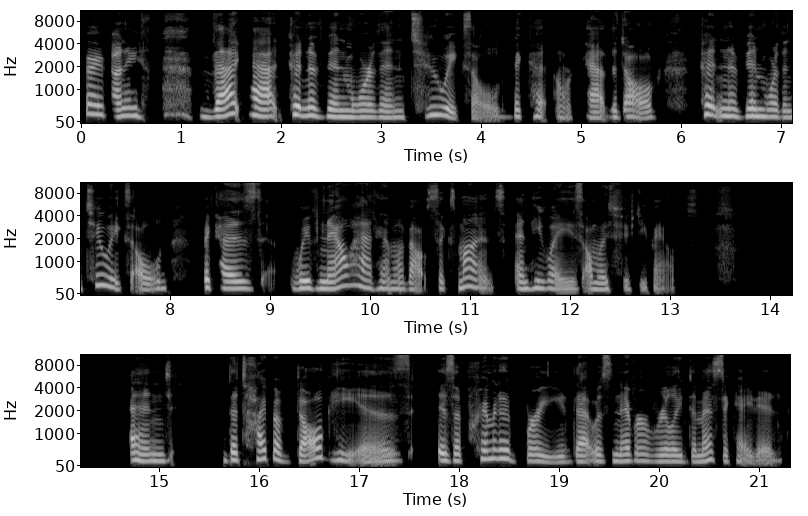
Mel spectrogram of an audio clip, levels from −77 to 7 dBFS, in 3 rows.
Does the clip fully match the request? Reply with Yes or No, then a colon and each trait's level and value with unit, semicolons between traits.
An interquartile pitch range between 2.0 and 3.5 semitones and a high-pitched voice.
Yes: average, 2.9 semitones; high, 200 Hz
